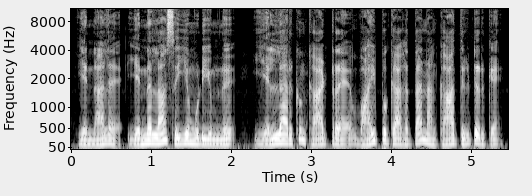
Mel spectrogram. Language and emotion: Tamil, happy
